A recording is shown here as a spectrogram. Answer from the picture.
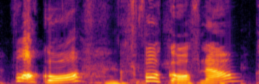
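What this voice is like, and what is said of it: Put-on British accent. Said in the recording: “my British accent”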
